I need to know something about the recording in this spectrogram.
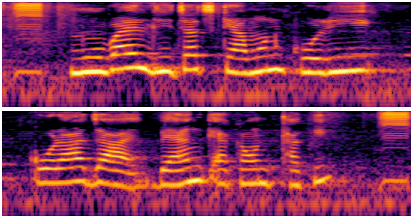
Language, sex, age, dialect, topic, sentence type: Bengali, female, 18-24, Rajbangshi, banking, question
